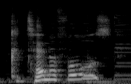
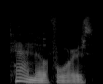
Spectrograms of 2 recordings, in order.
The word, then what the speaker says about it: ctenophores: And, Ctenophores. Ctenophores. Ctenophores. Okay, I was almost right. Put a bit too much emphasis on the "k."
